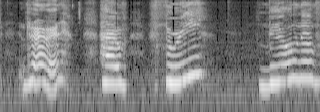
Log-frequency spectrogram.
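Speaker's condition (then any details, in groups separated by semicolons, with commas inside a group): Cerebral palsy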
